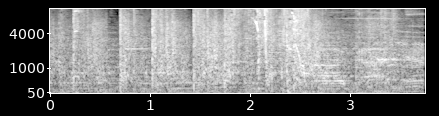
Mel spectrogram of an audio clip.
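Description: Gunfire in an episode of the Titans TV series, a dense, sustained burst of shots and crackling fusillade over a few seconds, loud and continuous.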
